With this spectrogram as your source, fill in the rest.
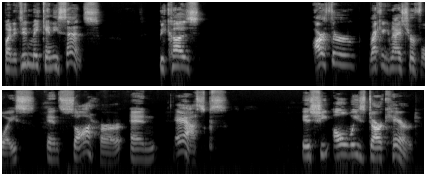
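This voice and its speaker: Man, podcast co-host, casual analytical chat, bright tone, fairly high voice, chuckles often. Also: expressive, takes it slowly. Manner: analytical, recaps plot at length, chuckles often.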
